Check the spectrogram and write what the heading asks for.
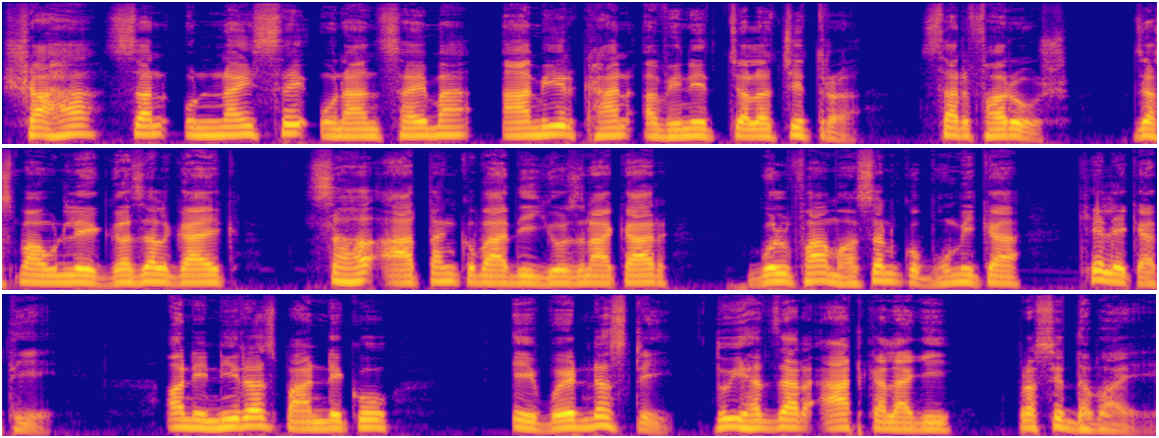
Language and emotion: Nepali, neutral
